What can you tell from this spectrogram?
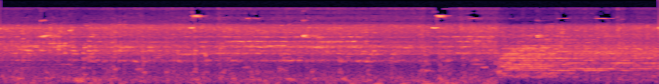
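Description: Amtrak passenger train cars rolling past, wheels clicking over the rail joints. About five seconds in a higher, steady tonal sound joins, heard as a wheel squeal.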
